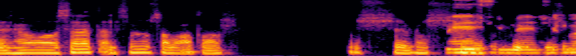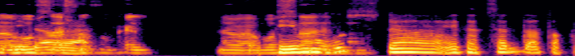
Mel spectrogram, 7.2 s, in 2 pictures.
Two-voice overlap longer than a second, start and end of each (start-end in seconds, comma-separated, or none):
2.8-4.2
